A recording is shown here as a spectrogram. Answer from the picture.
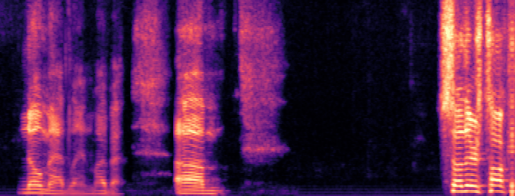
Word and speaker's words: Nomadland: the same rig that she used to shoot Nomad's Land. Yeah. So, what's the name of the movie? Did I say it wrong? Nomadland.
